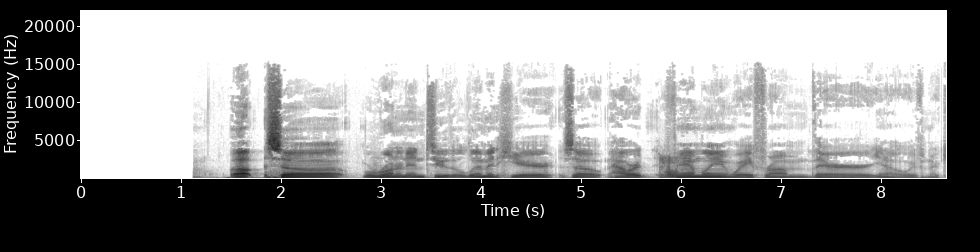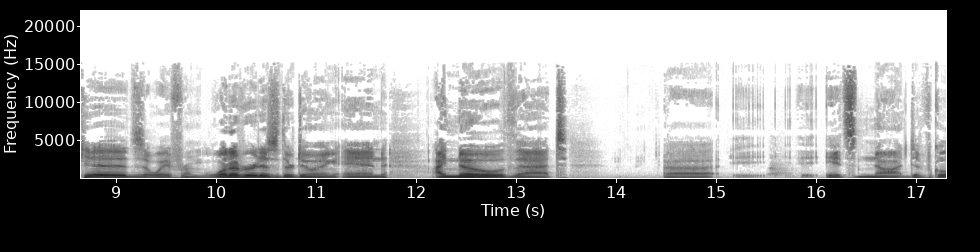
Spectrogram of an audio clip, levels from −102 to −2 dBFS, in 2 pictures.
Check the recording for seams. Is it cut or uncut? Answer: cut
